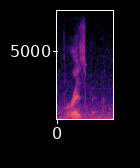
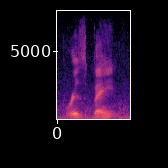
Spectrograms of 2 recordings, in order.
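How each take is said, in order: First: Brisbane is pronounced the Australian way. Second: Brisbane is pronounced the American way. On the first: This is how locals in Australia say it. "down there, down under, you guys call it Brisbane" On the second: This is how people in the States say it. "here in the States, we call it Brisbane"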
